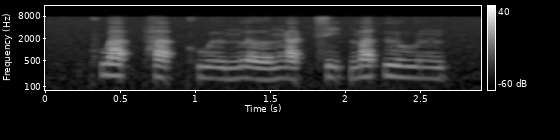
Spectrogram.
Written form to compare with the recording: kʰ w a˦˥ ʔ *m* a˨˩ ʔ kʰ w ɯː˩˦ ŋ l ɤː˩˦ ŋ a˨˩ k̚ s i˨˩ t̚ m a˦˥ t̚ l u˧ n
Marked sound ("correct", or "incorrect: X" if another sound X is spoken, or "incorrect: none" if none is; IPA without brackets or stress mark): incorrect: pʰ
